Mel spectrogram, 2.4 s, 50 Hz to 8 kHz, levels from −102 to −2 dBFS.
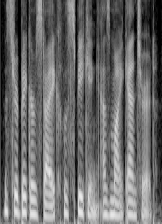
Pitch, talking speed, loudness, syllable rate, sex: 185 Hz, 175 wpm, -18 LUFS, 5.9 syllables/s, female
